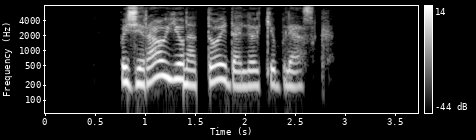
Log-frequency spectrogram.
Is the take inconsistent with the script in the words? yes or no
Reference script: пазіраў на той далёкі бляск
no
